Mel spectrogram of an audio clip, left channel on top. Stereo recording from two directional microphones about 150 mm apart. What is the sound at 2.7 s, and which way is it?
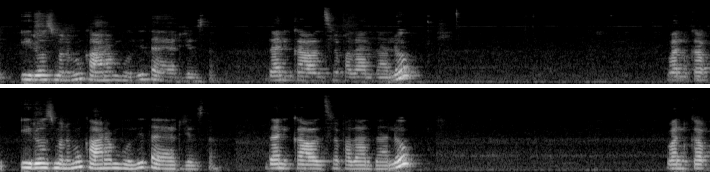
A woman's voice, 55° right (ahead or behind).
